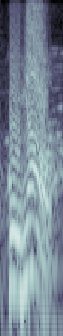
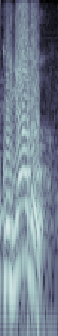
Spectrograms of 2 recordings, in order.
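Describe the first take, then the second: First: The D sound is dropped. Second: The D sound is fully pronounced. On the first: "Suprimen el sonido de la D" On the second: "ya no dicen cuñado"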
